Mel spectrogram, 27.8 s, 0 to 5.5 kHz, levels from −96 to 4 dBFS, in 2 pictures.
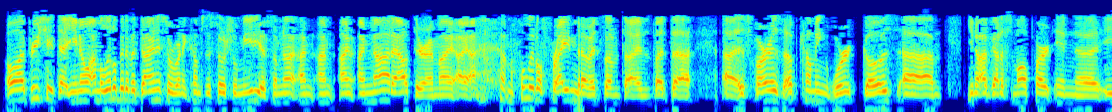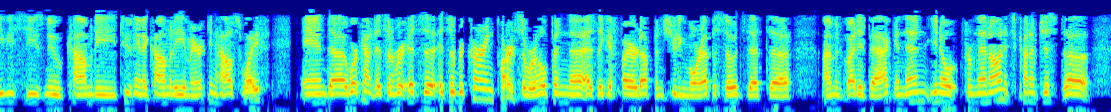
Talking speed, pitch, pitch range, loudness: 235 wpm, 155 Hz, 145-170 Hz, -26 LUFS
